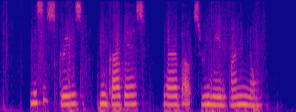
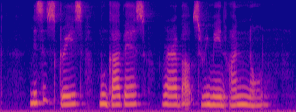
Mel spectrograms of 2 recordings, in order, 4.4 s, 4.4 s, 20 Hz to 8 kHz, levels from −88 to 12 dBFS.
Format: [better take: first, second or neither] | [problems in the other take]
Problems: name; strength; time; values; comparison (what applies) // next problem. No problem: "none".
second | noise reduction (neural mask model RNNoise)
